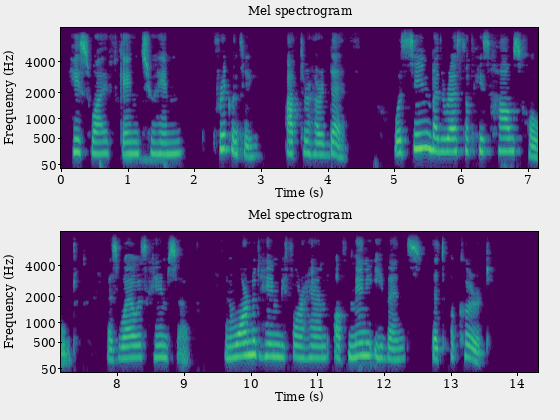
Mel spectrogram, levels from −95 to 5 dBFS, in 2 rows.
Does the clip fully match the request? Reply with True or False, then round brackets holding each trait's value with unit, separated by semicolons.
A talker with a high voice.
True (220 Hz)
